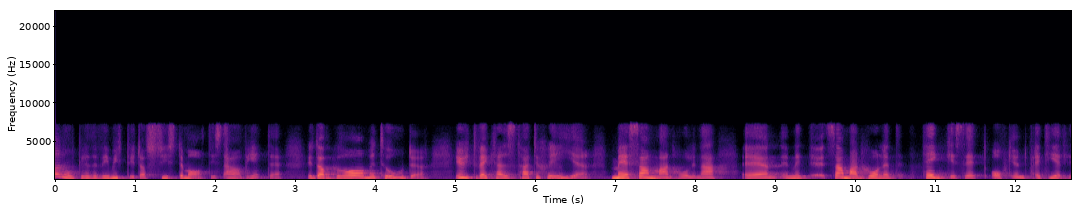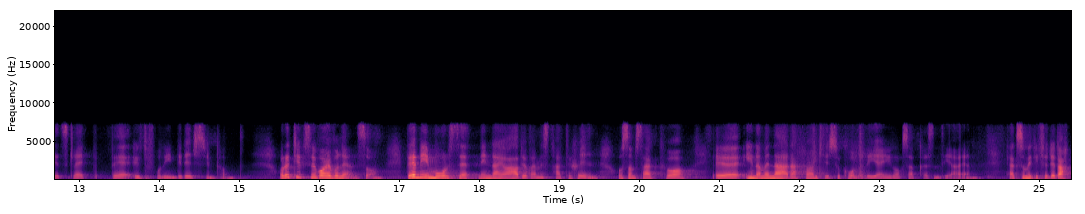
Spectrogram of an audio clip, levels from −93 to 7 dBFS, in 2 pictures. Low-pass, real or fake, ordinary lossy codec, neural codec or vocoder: 7.2 kHz; fake; Opus, 64 kbps; codec, 24 kHz, 0.9 kbps, WavTokenizer, large speech release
